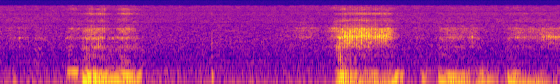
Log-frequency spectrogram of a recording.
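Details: Sleeping, dreaming male chocolate Labrador: low, irregular snoring breaths with soft grunts and whimpers.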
